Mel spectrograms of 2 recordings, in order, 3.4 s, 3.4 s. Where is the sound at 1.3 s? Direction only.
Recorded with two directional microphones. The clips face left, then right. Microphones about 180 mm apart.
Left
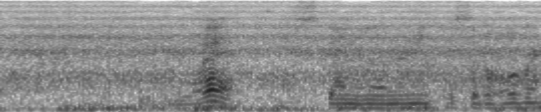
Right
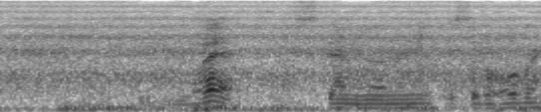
Centre (ahead or behind).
